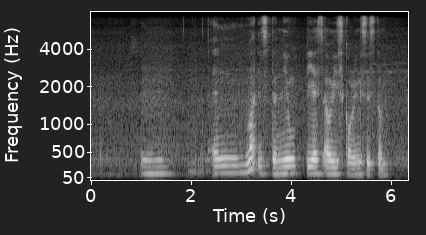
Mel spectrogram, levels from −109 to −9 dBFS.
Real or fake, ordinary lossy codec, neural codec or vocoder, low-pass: real; none; none; 7.2 kHz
